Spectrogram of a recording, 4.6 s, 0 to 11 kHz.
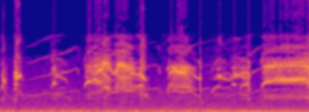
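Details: Madrid, 21 May 2016: a peregrine falcon female tears up a pigeon for the two chicks left in the nest. Thin rising squeals open the clip, followed by drawn-out, harsh, harmonic screeching cries.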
